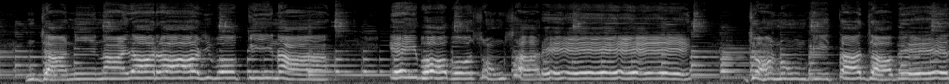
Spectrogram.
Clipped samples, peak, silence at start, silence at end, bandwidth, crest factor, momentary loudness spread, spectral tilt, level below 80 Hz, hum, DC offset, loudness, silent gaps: under 0.1%; -2 dBFS; 0 s; 0 s; over 20 kHz; 16 dB; 10 LU; -3.5 dB/octave; -50 dBFS; none; under 0.1%; -19 LUFS; none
